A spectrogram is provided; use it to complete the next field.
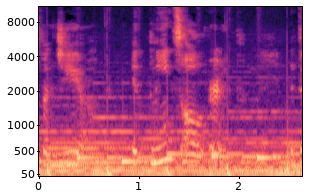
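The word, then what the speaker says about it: Pangaea: about the pangea huh but what it is pronounced pajeo it means all earth it is believed to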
